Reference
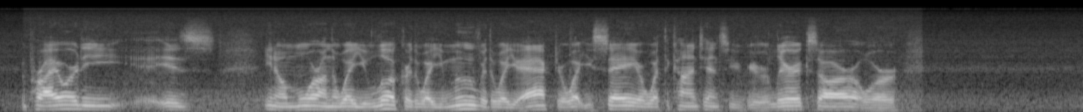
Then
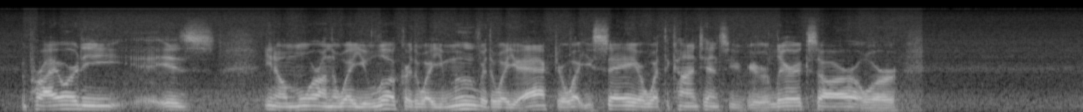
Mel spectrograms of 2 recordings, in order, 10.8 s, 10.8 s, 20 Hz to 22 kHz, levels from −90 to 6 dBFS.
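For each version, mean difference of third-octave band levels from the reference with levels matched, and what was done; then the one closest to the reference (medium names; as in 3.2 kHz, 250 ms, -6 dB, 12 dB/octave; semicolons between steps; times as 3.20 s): 2.5 dB: peak limiter -12.5 dBFS, peak gain reduction 7 dB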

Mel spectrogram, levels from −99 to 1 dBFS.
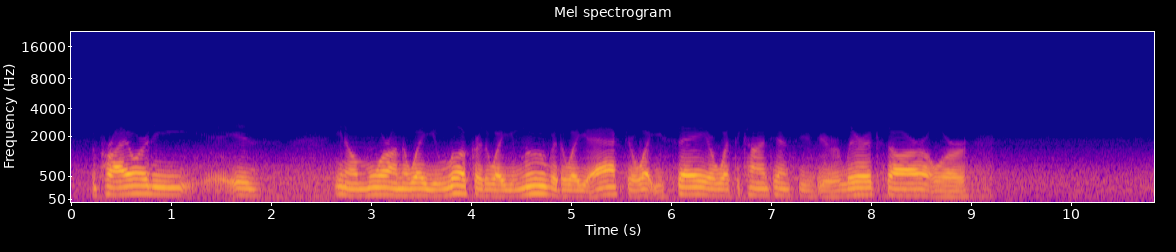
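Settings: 12.0 dB: Bessel low-pass 570 Hz, order 8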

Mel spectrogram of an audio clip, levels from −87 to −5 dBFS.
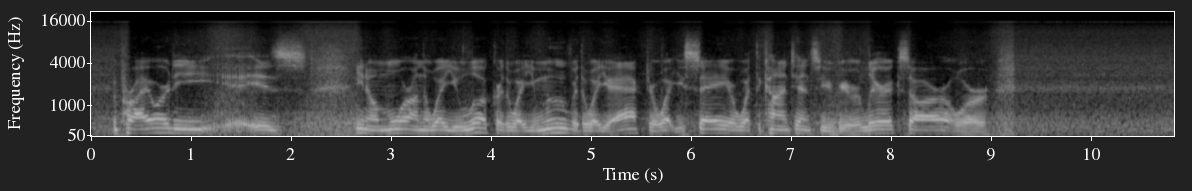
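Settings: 6.0 dB: compression 12:1, threshold -29 dBFS, peak gain reduction 18.5 dB; trim -1 dB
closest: first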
